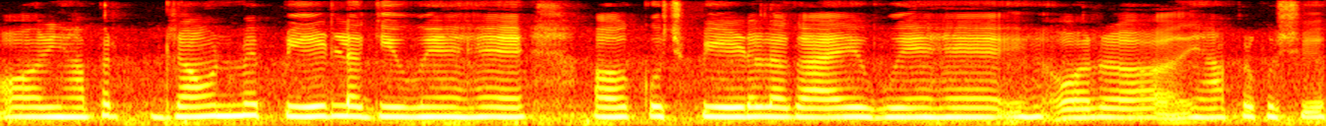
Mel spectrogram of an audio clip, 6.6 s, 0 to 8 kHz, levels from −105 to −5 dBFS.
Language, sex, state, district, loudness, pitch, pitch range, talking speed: Hindi, female, Chhattisgarh, Bilaspur, -14 LUFS, 225 Hz, 220-235 Hz, 180 wpm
